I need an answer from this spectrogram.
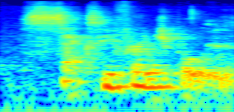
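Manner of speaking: voiceless, very soft whisper; whispered quote. Retold or imitated. Friend heard through an open door, whispered. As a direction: whisper it as overheard words. Overheard words voiced in hushed tone.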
